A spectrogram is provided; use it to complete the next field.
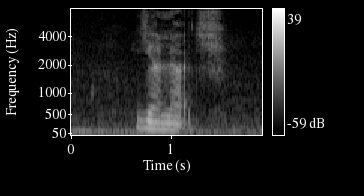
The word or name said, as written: yalachih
